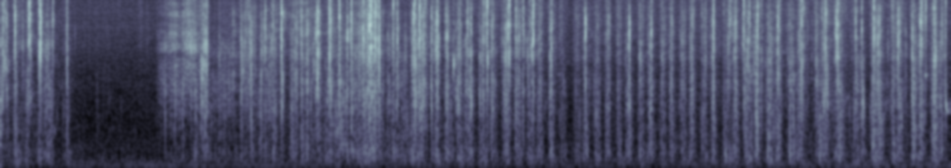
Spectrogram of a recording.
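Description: A small clear plastic bag full of water is crinkled and squeezed by fingertips close to the microphone. Dense, bright crackling and crinkling snaps follow one another rapidly, with a brief quieter pause near the start before the crinkling builds into a steady stream of sharp, short-lived clicks.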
